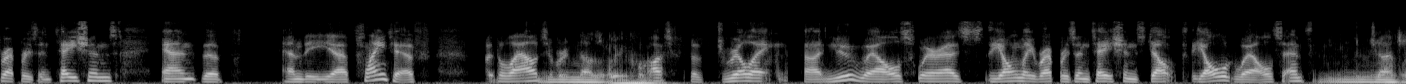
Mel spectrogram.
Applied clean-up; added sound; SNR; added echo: neural diffusion model UNIVERSE++.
